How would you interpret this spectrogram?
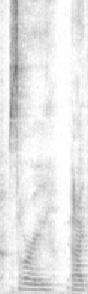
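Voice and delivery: ordinary talk, nothing marked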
